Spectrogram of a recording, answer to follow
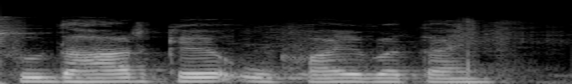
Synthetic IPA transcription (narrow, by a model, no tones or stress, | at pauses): sʊd̪ʱaːɾkeʔʊpʰaːjbət̪aːĩː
